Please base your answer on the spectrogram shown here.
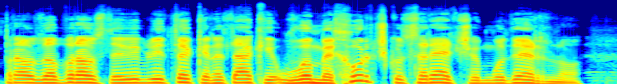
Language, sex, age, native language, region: Slovenian, male, 60+, Slovenian, Carinthia region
